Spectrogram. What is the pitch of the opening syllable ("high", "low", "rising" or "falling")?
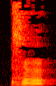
low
